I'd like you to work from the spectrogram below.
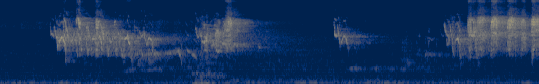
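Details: Budgerigars kept at home: bursts of bright, scratchy chirping and warbling chatter in four separate phrases, each lasting about half a second to a second, with short silences between and faint low rumbling underneath.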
